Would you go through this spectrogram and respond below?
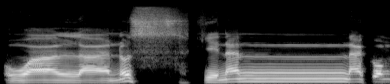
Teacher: dibaca dengan wajibul ghunnah. Dengung dua harakat kerana nun bertasydid. Dan ingat nun ini bertemu dengan nun dia ada baris.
